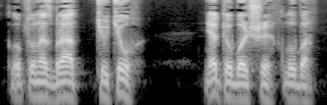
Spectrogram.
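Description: A man voicing a bearded, plain-spoken craft teacher in a storybook reading, calm and homely. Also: sits low, normal speed, husky, no room sound, studio quality. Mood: rueful.

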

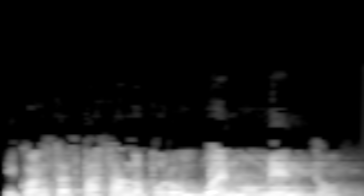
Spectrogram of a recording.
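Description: A man in his thirties preaching a sermon as pastor, swinging between loud emphatic lines and quiet low ones. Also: lively intonation, fairly quick, creaky. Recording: tinny lo-fi sound with long hall reverb.

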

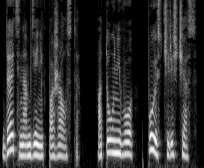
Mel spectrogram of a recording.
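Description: A woman's voice: low voice, normal speed, a little mellow, dry recording, voice pushed down. A woman reader voicing a sullen young boy who mumbles reluctantly in a children's storybook.

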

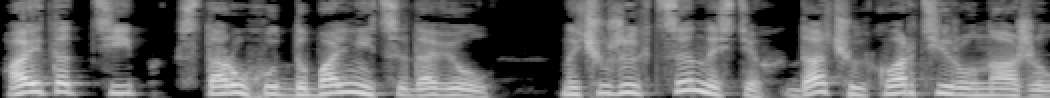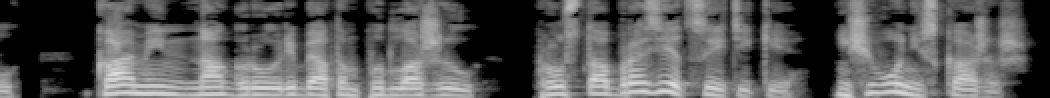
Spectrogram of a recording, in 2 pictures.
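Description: A sharp-tongued, sarcastic schoolgirl, put on by a woman narrator in an audiobook. She snaps back high and loud, and the recording is dry. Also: animated, normal speed, no echo. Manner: sarcastic, indignant.

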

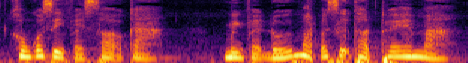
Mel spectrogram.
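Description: A woman reads the part of a soft-spoken young boyfriend in a spoken story, teasing yet protective. The voice is dark and mellow with a husky, breathy edge. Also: on the low side, lively intonation, fast. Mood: soothing. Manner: soft, reassuring, lightly teasing. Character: gentle teasing young man, the narrator's boyfriend.

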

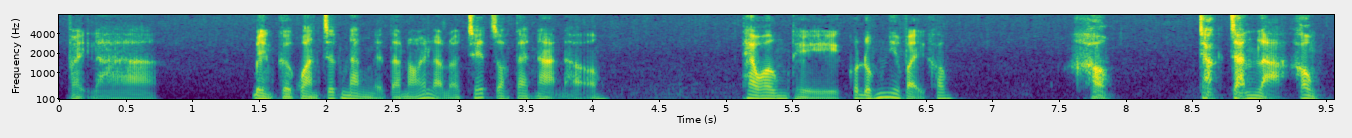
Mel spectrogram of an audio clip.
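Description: Deep-voiced man telling a ghost story. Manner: slow, suspenseful and expressive. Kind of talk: dramatic ghost story narration.

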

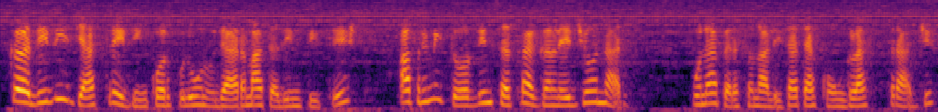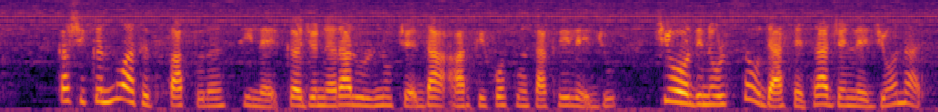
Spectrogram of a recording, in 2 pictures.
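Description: Woman narrating a novel, expressive. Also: medium pitch, slight background noise, low-quality recording. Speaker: audiobook narrator. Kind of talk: literary audiobook narration.

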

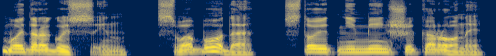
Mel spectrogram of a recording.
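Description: A man voicing a cold, calculating old queen mother who speaks low, quiet and unhurried. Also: big pitch swings, vocal fry, no echo, studio quality, heavily acted. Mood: cool.

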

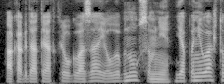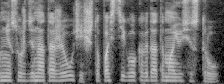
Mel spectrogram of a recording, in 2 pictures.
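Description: A man reading the part of a gentle, sorrowful young woman, speaking softly and tenderly. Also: mid-range voice, quick pace, clear, resonant tone, no echo, close to an everyday voice. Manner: soft, quiet and tender.

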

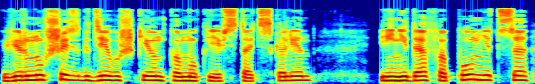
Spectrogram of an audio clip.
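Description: A male narrator reads a gothic novel with expressive, theatrical phrasing. His voice sits on the higher side for a man, and the recording is dry and close with no echo. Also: a little slow. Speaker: audiobook narrator. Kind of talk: dramatic audiobook narration.

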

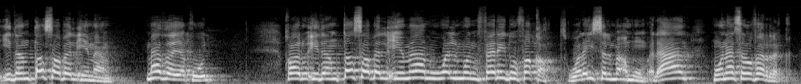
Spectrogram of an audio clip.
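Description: Male religious teacher, high voice, fast talk, lecture style with questions to the class. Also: darkish tone. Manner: explains step by step, asks the class questions and answers them himself. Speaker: sheikh teaching Hanbali jurisprudence. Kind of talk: classroom lesson on a legal text.

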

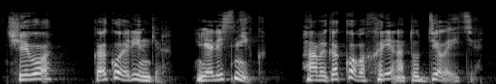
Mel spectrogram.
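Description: A woman voicing a gruff, bearded, middle-aged male forester who scolds bluntly, in an audiobook. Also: medium pitch, moderate pace. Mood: grumbling. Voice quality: rough.

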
